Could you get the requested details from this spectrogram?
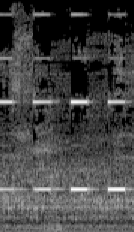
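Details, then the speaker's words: An oxygen concentrator checked after a patient complained he could not tolerate its flow; three evenly spaced high-pitched alarm beeps over a steady machine hum, which the technician suspects means low purity. "pero yun lang sinasabi sa akin yung ano kanina na nag-a-alarm. So ngayon ko lang nalaman na may alarm."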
